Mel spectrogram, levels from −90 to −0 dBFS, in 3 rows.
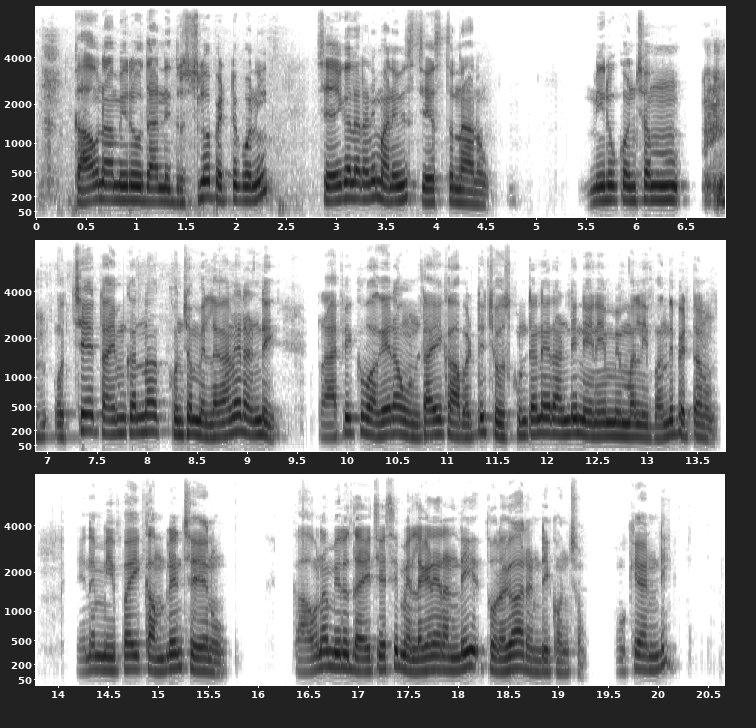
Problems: background sounds at intervals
